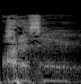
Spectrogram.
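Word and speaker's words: Audacy: Odyssey. A-U-D-A-C-Y. I know it's spelled funny, so when you go to look it up, don't start with an O. Start with an A. A-U-D-A-C-Y.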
